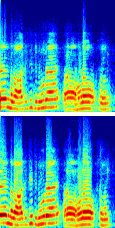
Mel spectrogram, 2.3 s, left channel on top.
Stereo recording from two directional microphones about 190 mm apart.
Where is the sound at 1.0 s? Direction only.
50° right (ahead or behind).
